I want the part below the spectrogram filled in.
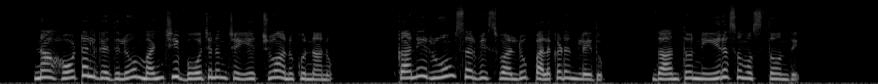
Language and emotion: Telugu, sad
